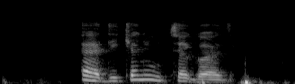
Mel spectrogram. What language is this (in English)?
Kabyle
